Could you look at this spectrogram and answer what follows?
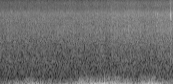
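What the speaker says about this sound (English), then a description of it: "the storm got here sooner than it was supposed to" A thunderstorm rolls overhead with a deep, swelling rumble of thunder that builds through the middle and end, over a steady wash of falling rain, loud and close.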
